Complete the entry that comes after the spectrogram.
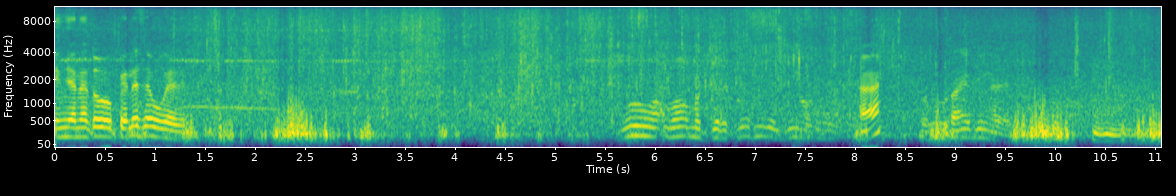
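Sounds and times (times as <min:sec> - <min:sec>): small waves on sandy beach: 0:00.0 - 0:11.0
wind buffeting microphone: 0:00.0 - 0:11.0.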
